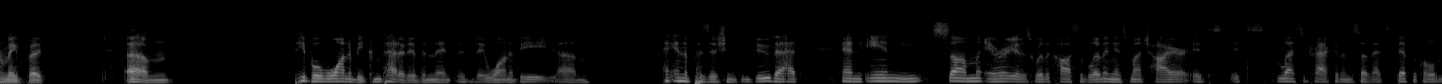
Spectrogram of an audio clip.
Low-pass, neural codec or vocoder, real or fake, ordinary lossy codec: 7.2 kHz; codec, 16 kHz in and 24 kHz out, 0.6 kbps, FocalCodec, streaming, 4096 codes; fake; AAC, 48 kbps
